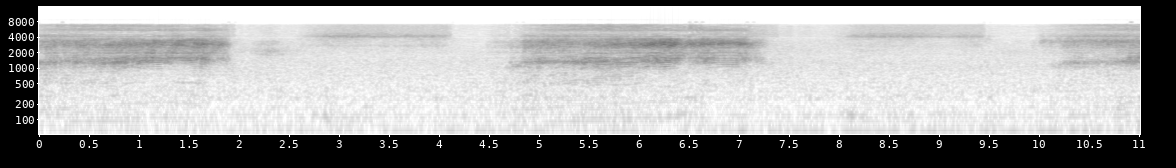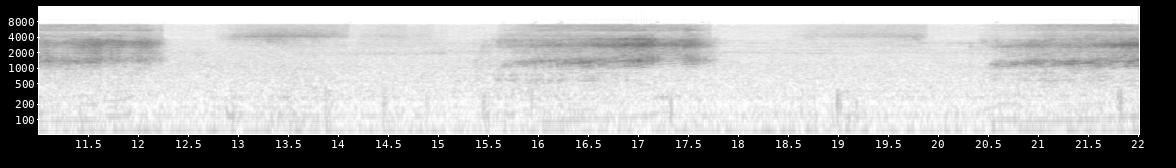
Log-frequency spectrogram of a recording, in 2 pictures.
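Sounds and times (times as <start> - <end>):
man snoring loudly: 0.0 - 2.0, 2.8 - 7.3, 10.1 - 12.3, 15.5 - 17.8, 20.5 - 22.0
quiet breathing: 0.0 - 22.0.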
